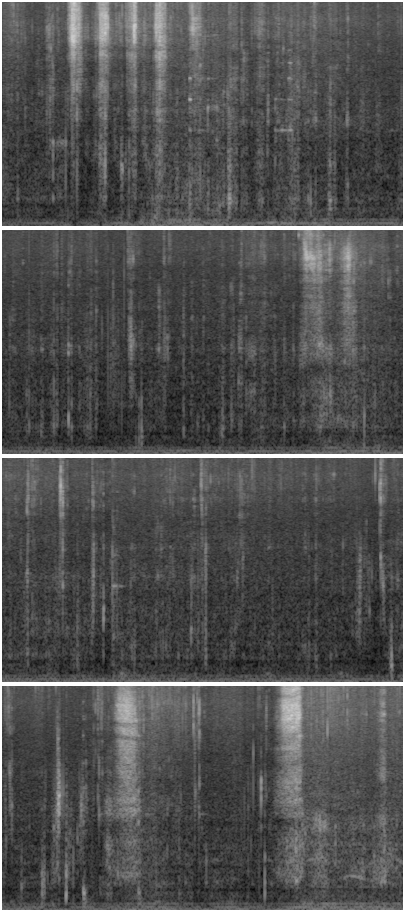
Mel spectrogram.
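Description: Close-miked eating sounds: a person chewing a mouthful of rice and spicy beef, with soft wet mouth clicks and a few louder crunchy bites spread through.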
